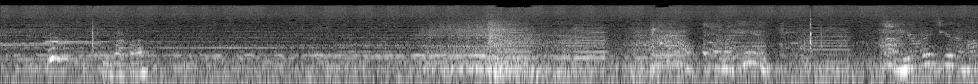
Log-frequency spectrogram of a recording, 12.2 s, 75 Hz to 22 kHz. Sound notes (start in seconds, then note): 0.5 dragon chatters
